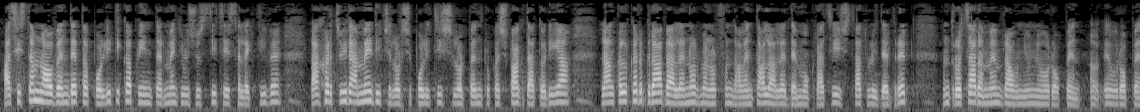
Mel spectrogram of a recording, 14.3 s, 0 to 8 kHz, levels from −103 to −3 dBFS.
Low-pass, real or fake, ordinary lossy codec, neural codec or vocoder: 7.2 kHz; real; none; none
